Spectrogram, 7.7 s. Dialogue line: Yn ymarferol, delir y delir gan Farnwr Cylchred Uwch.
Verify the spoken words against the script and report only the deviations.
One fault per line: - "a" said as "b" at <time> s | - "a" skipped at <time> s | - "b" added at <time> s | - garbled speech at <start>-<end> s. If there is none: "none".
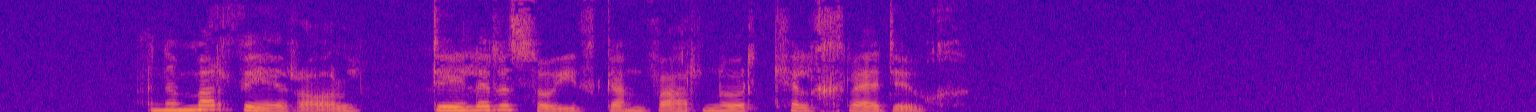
- "delir" said as "swydd" at 2.6 s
